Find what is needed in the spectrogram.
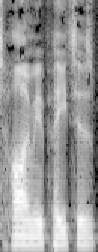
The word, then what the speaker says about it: Jaime Peters: Just to let you know, some of you people might have thought that I had incorrectly pronounced Jaime Peters, but it actually is Jaime Peters,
